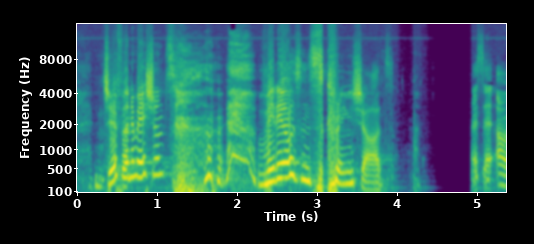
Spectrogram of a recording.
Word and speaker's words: GIF: images screenshots gif animations I pronounced it Jeff so don't argue with me Jeff animations videos and screenshots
